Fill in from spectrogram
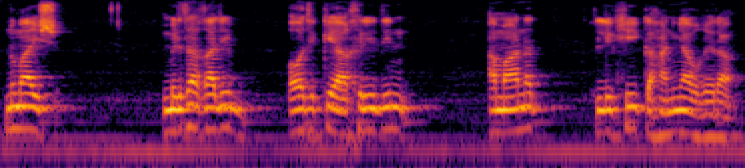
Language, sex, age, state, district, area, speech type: Urdu, male, 18-30, Uttar Pradesh, Balrampur, rural, spontaneous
